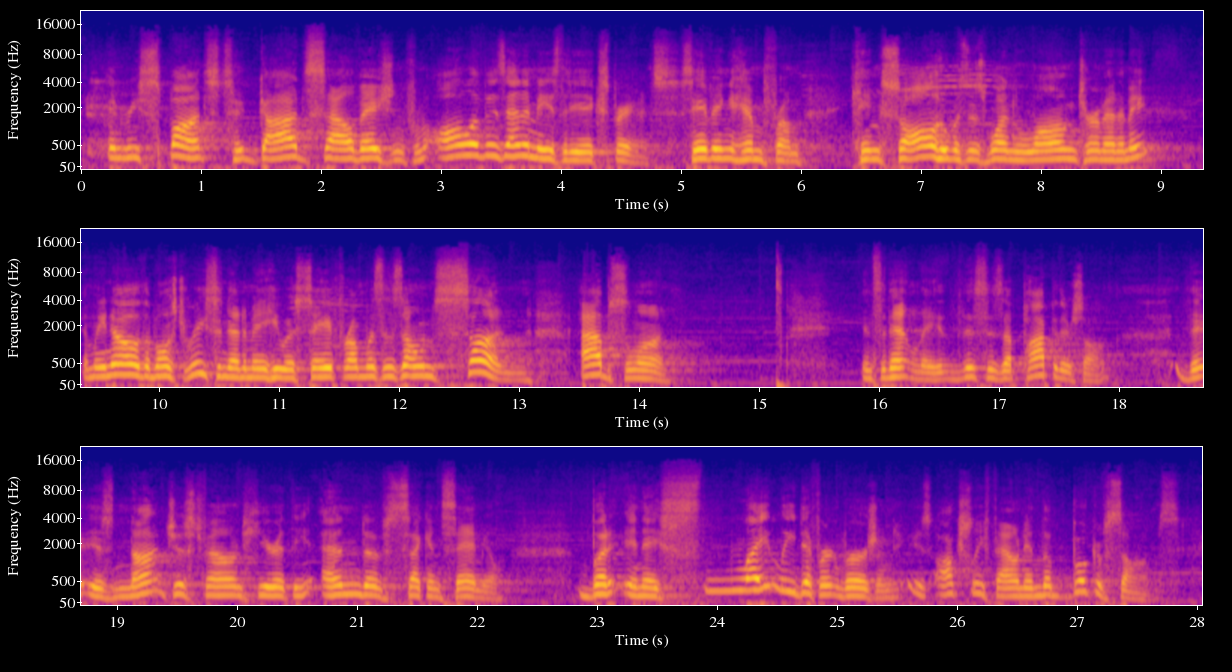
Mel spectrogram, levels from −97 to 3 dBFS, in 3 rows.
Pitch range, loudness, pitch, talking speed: 170-210 Hz, -20 LUFS, 190 Hz, 155 wpm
